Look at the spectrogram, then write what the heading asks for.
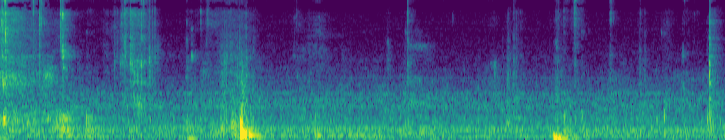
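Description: Children chewing mouthfuls of cake and KitKat, with soft mouth and crunch sounds. There is one sharp, louder crunch or knock about two and a half seconds in and a low thump a little after five seconds.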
